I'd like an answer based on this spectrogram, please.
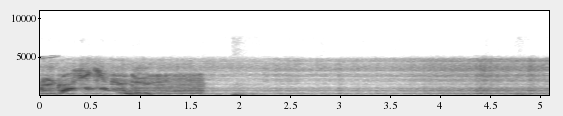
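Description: Kenwood TS-590SG transceiver on upper sideband, heard through its extension loudspeaker as the tuning knob is turned. A voice signal on the 20 m band slides in pitch and sounds garbled for under two seconds, then breaks off, leaving a low hiss of band noise.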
